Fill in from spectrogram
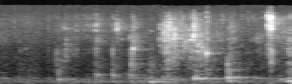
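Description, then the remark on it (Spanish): Someone sips water: soft wet slurps, small mouth clicks and a quiet swallow spread over a couple of seconds, with no talking. “poquito de agua, perdón.”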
